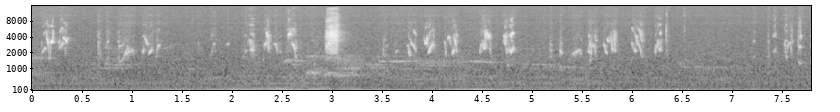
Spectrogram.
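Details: Budgerigar used as a singing lure for other budgies: continuous busy warble of rapid chirps, clicks and squeaks, with one sharp loud burst in the middle, over low rumbling background noise.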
